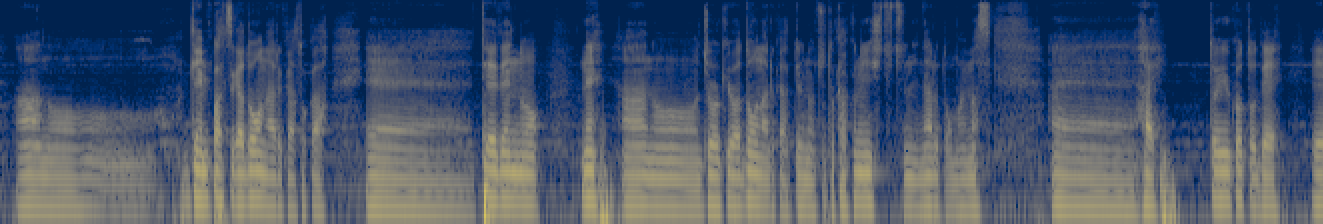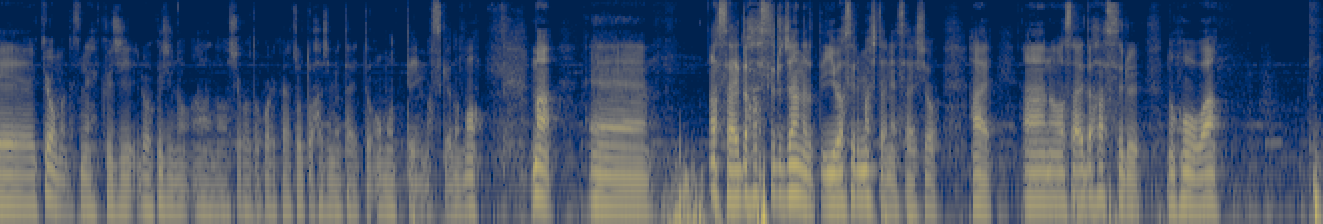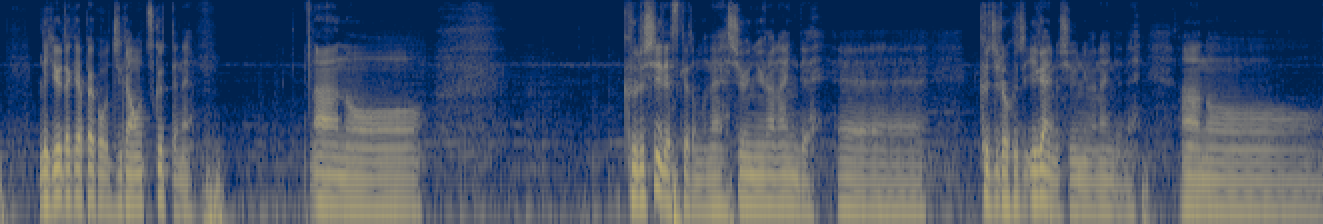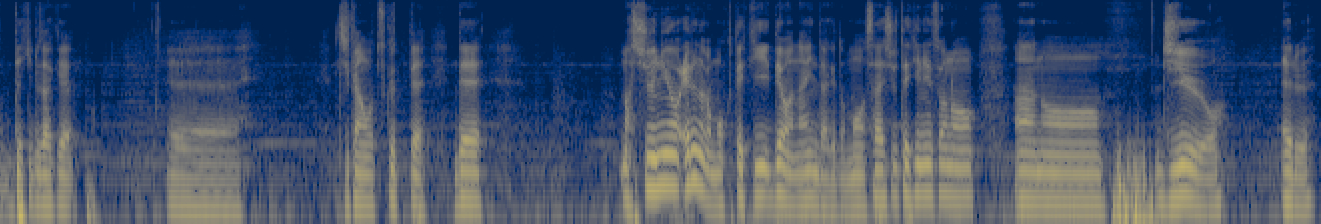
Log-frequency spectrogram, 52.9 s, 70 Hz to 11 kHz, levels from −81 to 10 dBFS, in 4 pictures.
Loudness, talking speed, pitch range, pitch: -26 LUFS, 270 characters per minute, 90-110 Hz, 100 Hz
